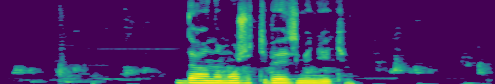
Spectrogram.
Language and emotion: Russian, neutral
